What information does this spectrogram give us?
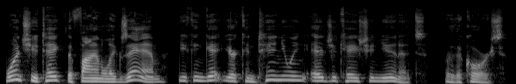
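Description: A man reading scripted instructional narration as a course instructor, explaining in a measured way. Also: a little high, lively intonation.

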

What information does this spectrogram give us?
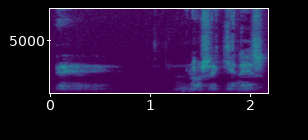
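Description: A man with an accent from Spain whispering softly in casual ASMR commentary, murmuring short, unhurried remarks close to the microphone. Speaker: ASMR video host. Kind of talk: whispered ASMR, casual commentary while opening sticker packs.

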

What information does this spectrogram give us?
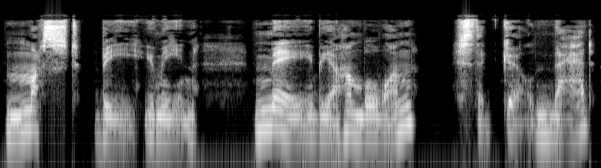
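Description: A man's voice: medium pitch, slow, gravelly, husky, no room sound, heavily acted. A man voicing a stern, impatient uncle in a storybook reading, curt and sarcastic in manner. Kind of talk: audiobook character voice.

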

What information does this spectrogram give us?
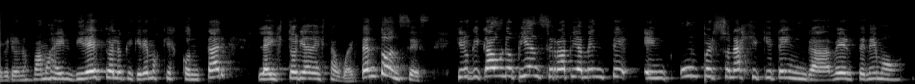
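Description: High-voiced young Chilean woman leading a workshop. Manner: encouraging, informal. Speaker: workshop host. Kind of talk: interactive online creative workshop. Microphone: video call.

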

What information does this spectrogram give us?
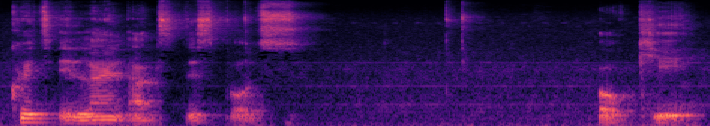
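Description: A man narrating a screen-recorded software tutorial, thinking aloud as he repeats each step. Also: low voice, big pitch swings, very slow, creaky, echoey room.

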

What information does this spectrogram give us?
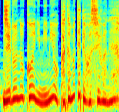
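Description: An actress voicing a gentle, caring, mature woman in a game, soothing and concerned. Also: medium pitch, lively intonation, normal speed, natural voice. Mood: concerned, tender. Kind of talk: scripted game character voice lines.

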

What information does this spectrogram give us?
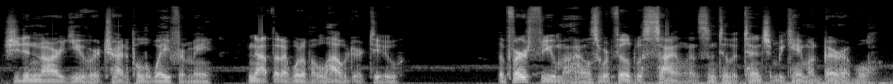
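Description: A man narrating a first-person horror story in a slow, brooding scripted read. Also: a bass voice, gravelly, bright, forceful tone, slight background noise.

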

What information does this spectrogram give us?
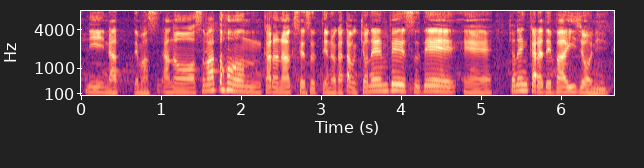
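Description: A man in his thirties, a startup founder being interviewed on an expo stage, talking quickly and thoughtfully with many fillers into a handheld mic. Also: fairly high pitch. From Japan, Gifu. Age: 30s.

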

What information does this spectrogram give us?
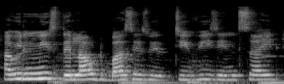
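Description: A young Kenyan woman, a native Swahili speaker, talks in a fairly high voice. She sounds plaintive and casual, as on a personal call, with music behind her. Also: fairly even intonation, unhurried, darkish tone. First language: Swahili and a mother tongue. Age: young adult. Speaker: vlogger playing a prank on her partner. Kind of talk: casual relationship phone chat. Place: small living room, seated on a sofa indoors.

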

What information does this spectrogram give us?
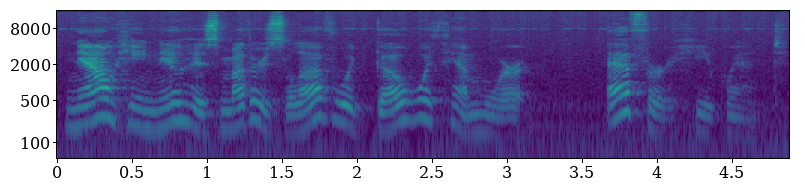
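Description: A mature woman narrates a picture book for children. Her delivery is slow and deliberate, with big pitch swings. It is a home webcam recording with faint noise. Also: rough recording. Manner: expressive, deliberate. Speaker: storybook reader. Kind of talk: children's read-aloud narration. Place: small indoor room with bookshelf.

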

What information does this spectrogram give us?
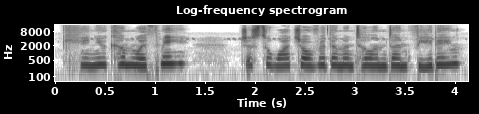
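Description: A young woman voicing a gentle female vampire who speaks softly and slowly, sometimes whispering. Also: high voice, flat delivery, no room sound, lightly acted. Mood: earnest. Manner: soft, slow and reassuring, dropping to whispers. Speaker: voice actress. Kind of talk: ASMR roleplay.

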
